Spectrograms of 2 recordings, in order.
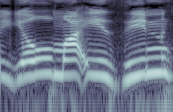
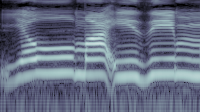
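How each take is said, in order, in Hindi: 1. शब्द का अंत सादा न की आवाज़ से होता है। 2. शब्द का अंत म की आवाज़ से होता है। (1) "यौमाइज़िन कहना गलत है" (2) "दाल को मीम के साथ मिलाएंगे, ऐसे कहेंगे"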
